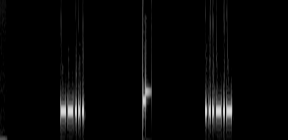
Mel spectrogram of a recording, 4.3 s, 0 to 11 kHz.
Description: Morse code, heard as a keyed tone, about 45 wpm, 700 Hz. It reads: 7 <SK>
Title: Single Character (Letter:Number:Punctuation:Prosign) Alt 45wpm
